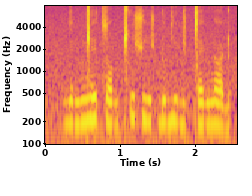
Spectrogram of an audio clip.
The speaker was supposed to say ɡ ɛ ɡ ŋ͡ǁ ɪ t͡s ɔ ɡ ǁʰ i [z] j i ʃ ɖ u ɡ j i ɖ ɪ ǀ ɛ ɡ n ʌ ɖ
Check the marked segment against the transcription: incorrect: ʃ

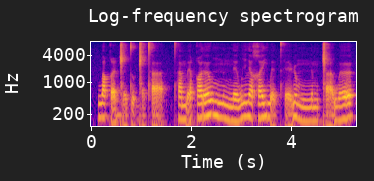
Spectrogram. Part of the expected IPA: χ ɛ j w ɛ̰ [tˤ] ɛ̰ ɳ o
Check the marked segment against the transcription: incorrect: t̪ʰ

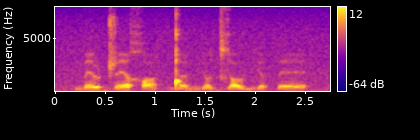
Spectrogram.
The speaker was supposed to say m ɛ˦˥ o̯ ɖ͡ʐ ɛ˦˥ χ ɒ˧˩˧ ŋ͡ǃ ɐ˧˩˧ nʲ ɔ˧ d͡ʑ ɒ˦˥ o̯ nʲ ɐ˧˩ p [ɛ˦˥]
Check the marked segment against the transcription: incorrect: ɛ˧˩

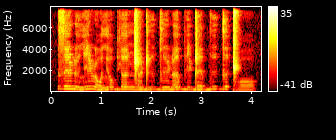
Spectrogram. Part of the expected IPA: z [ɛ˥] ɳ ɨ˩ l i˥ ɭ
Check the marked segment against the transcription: correct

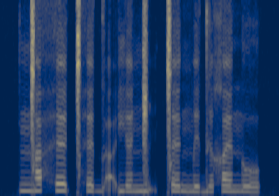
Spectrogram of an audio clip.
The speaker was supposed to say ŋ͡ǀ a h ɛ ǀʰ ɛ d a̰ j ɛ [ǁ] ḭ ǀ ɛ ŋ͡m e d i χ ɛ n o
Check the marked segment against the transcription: incorrect: ŋ͡ǁ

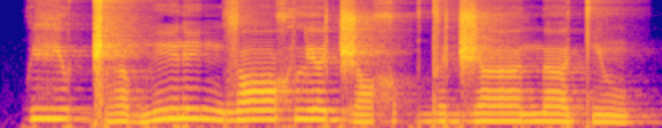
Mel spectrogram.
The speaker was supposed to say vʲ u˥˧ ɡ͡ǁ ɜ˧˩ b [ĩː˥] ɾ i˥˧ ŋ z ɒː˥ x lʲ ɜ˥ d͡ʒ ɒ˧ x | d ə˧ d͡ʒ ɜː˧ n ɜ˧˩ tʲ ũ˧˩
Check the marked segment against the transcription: correct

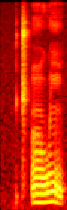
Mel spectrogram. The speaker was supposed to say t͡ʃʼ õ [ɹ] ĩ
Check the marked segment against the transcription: incorrect: w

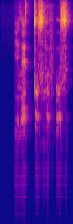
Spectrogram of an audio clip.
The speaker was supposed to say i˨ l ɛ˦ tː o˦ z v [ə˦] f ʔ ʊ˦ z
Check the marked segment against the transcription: correct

